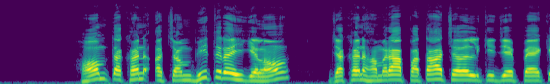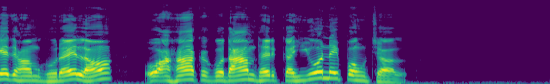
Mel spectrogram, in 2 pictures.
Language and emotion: Maithili, surprised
